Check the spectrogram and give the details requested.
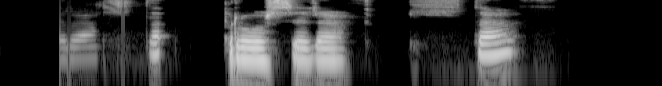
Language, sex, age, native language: Icelandic, female, 9, Icelandic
